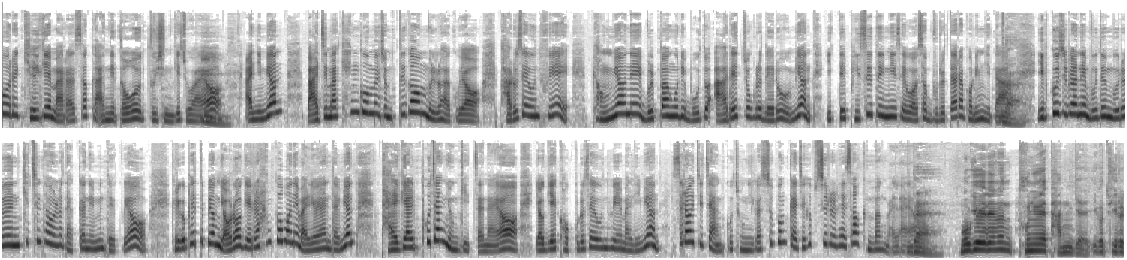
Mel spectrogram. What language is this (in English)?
Korean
